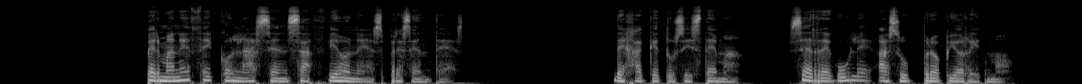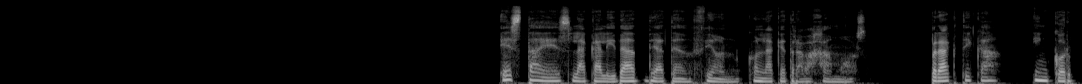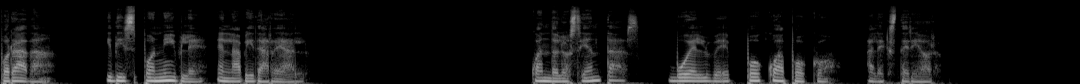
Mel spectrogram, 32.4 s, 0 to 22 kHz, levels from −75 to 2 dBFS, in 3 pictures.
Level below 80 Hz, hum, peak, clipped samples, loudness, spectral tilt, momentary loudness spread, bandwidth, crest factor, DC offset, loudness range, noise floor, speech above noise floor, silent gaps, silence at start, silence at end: -48 dBFS; none; -6 dBFS; under 0.1%; -27 LUFS; -4 dB/octave; 15 LU; 16 kHz; 24 dB; under 0.1%; 7 LU; under -90 dBFS; over 62 dB; 5.13-6.13 s, 10.45-15.81 s, 19.98-20.13 s, 25.17-26.95 s; 1.5 s; 1.4 s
